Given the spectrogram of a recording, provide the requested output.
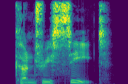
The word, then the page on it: country seat: American English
